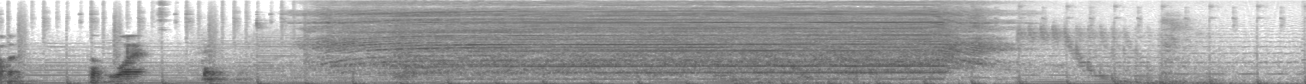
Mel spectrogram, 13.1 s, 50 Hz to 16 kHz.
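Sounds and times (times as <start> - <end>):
heat gun fan whine: 2.8 - 10.3.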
